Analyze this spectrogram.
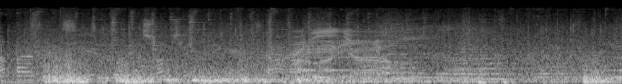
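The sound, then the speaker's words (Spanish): Steady, loud rain hisses throughout while deep thunder rumbles roll underneath, with faint voice-like tones drifting in the middle of the storm. “La inquietud de estos días se refleja en tantos españoles mirando al cielo a ver si el sol es amarillo o la lluvia y los truenos pueden apagar tanto brillo.”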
